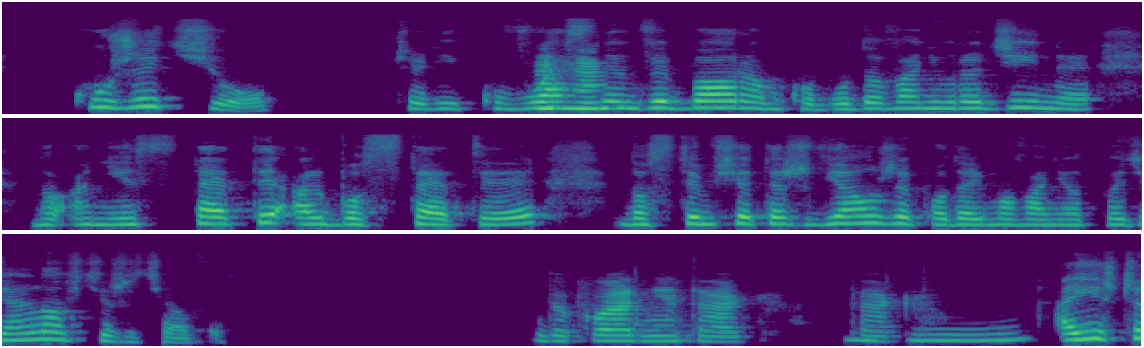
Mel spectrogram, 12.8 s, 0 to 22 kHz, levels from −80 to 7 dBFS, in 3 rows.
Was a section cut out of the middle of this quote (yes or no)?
no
